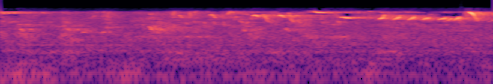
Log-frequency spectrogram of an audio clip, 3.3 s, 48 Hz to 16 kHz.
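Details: Male common kingfisher at a breeding wall, landing on the wall before entering the right artificial nest tunnel, 8 March 2013 at 08:23; a brief run of high, thin, rapid piping notes near the end over steady background hiss.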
